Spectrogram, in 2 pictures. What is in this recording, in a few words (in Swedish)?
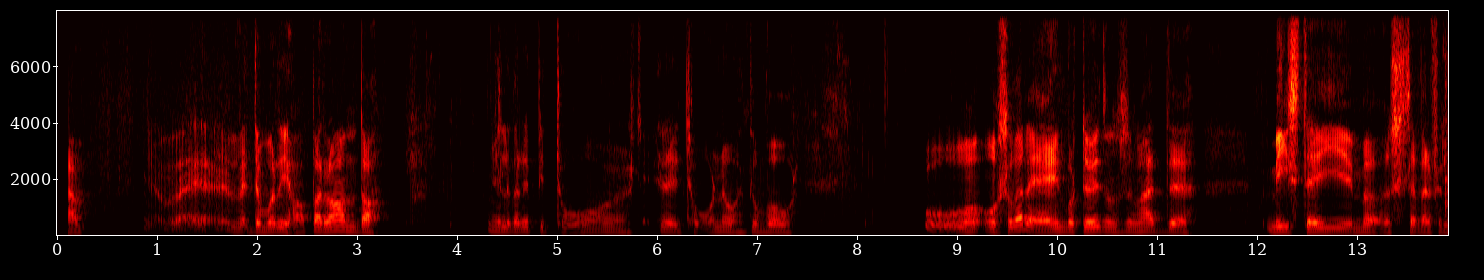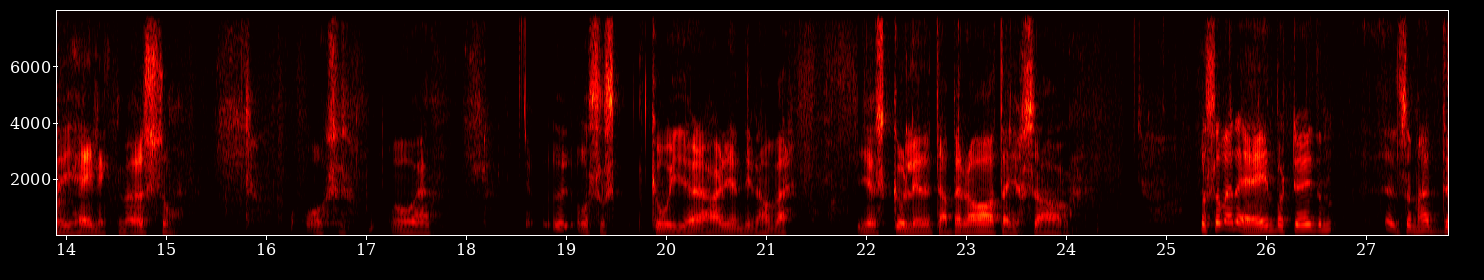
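Neder Luleå Norrbotten, dialekter; Folkminnen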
